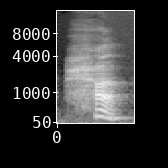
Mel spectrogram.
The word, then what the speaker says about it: ح: Je la répète, c'est la lettre ha, ha, ha. C'est pas A. Tu ne prononces pas que la voyelle A, tout simplement.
